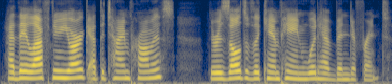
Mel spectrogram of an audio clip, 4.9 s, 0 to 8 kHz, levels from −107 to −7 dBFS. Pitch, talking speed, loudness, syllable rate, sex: 215 Hz, 220 wpm, -20 LUFS, 5.6 syllables/s, female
